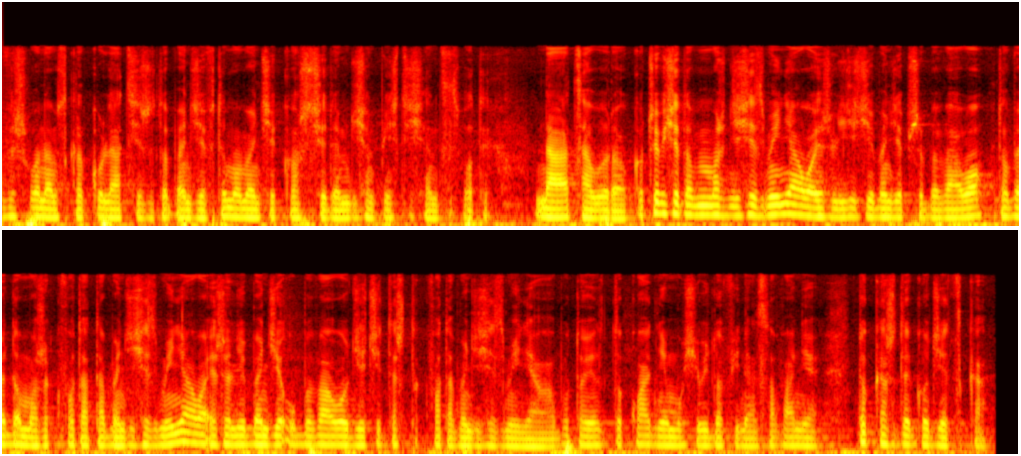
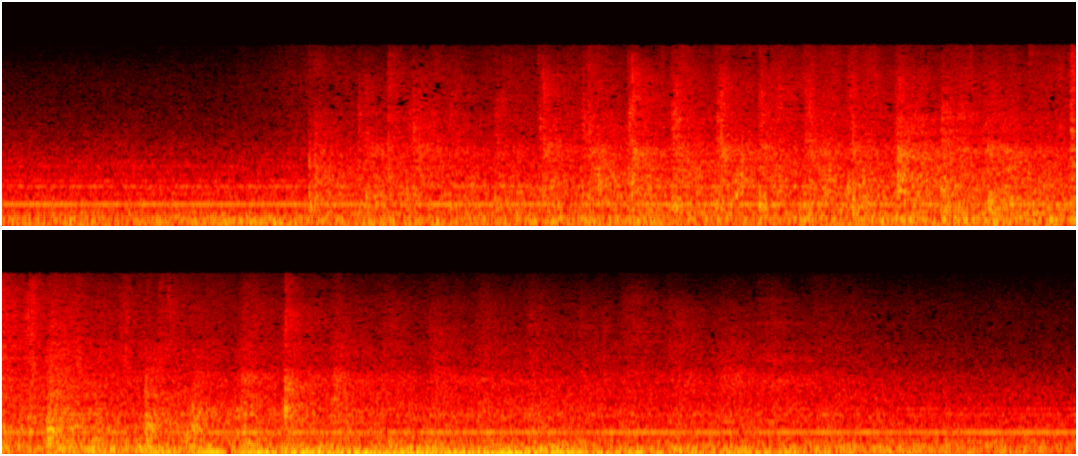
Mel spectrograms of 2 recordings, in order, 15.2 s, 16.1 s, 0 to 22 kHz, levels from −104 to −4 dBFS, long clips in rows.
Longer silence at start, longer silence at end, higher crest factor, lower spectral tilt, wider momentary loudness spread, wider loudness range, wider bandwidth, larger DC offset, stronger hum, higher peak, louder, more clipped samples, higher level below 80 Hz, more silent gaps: about the same, 0 s vs 0 s; first, 0.2 s vs 0 s; about the same, 20 dB vs 18 dB; first, -7 dB/octave vs -5.5 dB/octave; about the same, 8 LU vs 7 LU; about the same, 4 LU vs 5 LU; about the same, 11 kHz vs 11.5 kHz; neither; neither; first, -8 dBFS vs -24 dBFS; first, -30 LUFS vs -45 LUFS; neither; first, -42 dBFS vs -48 dBFS; neither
